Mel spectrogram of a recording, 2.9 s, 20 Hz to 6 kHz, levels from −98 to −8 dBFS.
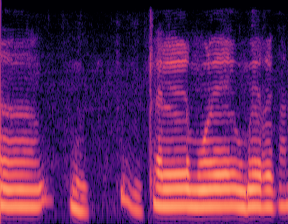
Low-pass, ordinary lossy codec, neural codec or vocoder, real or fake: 5.4 kHz; AAC, 48 kbps; vocoder, 44.1 kHz, 128 mel bands, Pupu-Vocoder; fake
